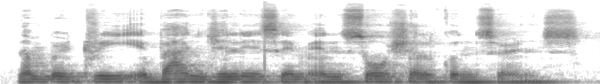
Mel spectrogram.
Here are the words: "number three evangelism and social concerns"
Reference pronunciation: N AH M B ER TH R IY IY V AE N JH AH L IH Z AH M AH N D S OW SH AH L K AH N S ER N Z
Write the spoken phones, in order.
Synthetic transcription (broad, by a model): N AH M B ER T R IY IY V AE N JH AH L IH S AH M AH N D S OW SH AH L K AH N S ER N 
